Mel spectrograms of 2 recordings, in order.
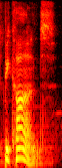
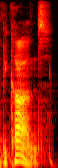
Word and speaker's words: pecan: Walnuts versus pecans. Appearance. Walnuts have a golden light brown color and more ridges than pecans. Pecans, pronounced either pecan or pecan, are smoother and flatter with vertical grooves and more of a red-brown color.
